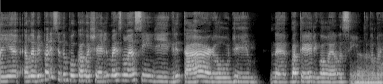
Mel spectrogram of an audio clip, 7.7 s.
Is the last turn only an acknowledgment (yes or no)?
no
